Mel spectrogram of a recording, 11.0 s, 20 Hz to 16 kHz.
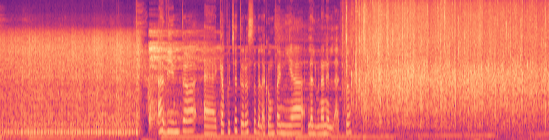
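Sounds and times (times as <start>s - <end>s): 
low hum: 0.0s - 8.0s
speech: 3.2s - 7.3s
sizable crowd applauding: 6.8s - 10.9s.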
